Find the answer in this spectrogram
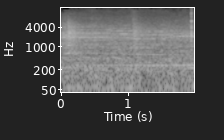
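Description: Steady rumbling ambience of a shop interior, with a faint low steady hum.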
